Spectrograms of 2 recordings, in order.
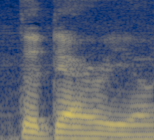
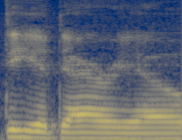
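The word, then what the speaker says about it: D'Addario: of years uh found myself attached to these Daario light top heavy bottom strings and yes it's apparently pronounced the Dario not Diario or or diodio or any of the other weird pronunciations that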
